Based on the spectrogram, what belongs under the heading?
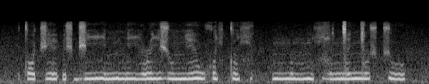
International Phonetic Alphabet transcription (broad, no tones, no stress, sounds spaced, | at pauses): t ɔ t͡ʃ ɪː ʔ ɪ ʃ d͡ʒ iː nː iː ɹ i ʒ u ɲ ɪː w x ɔ ç t ʊ ç | mː ɪ mː ʊ ç ɮ ʊ ŋ͡ǀ ɪ ŋ͡ǀ u ʃ t͡ʃ u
